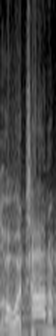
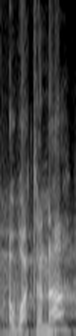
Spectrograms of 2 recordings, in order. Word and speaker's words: Owatonna: from Mankato and there's like a place called Owatonna but it's really called awatana that's the way it should be pronounced we just love to bastardize names in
